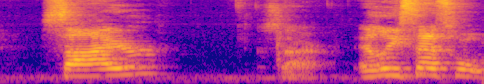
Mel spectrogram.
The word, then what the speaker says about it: Sire: There's been some discrepancy I've seen on the internet about how to pronounce it. Some people say Seer. A lot of variety. For our purposes, though, we're going with Sire.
